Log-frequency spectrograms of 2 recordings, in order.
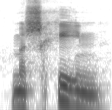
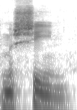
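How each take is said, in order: First: The middle has an s-ch cluster instead of sh. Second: The middle has a single plain sh sound. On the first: This is how heavily accented speakers say it. "In a heavy accent in English, you would indeed hear people simply saying" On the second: This is the standard English pronunciation. "instead of machine"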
